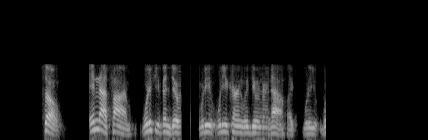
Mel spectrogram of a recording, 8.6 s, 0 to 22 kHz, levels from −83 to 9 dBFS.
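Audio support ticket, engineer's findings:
G.723.1 codec, whole clip: speech muffled and hoarse, nothing above 4 kHz, consonants smeared. The heavy damage points to a low-rate stream of roughly 6 kbit/s with slow voice-model updates.

VoIP packet loss concealed by the speech codec at 1.34–1.49 s, 3.56–3.81 s (after "what have you been"), and 5.12–5.41 s (after "are you currently"). The decoder fills each gap by repeating its last pitch and filter with falling gain, leaving a buzzy tone or coloured noise that fades. The first two gaps are continuous, 150 ms and 240 ms, which fits five and eight lost 30 ms frames. The third is scattered bursts over 240 ms, none longer than 30 ms.

Audio dropout to silence from 6.52 s to end, right after "what are you". The signal cuts mid-phrase to silence with no room tone. Likely input or link loss while the recorder kept writing.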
